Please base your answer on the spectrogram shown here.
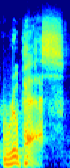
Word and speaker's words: Rupes: When you hear the word Rupes, and by the way, that is the correct way to pronounce the name, the first thing that comes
